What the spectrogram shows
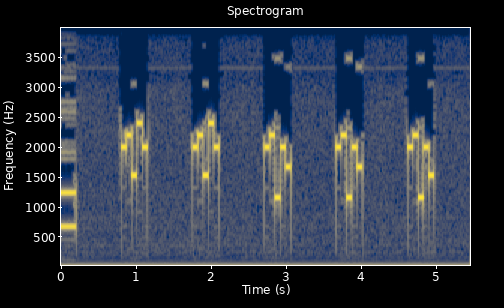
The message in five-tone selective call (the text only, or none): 89508 89508 89286 89286 89285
